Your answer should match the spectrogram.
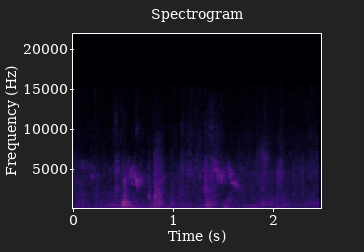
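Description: Birds calling: a few short, high chirps.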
